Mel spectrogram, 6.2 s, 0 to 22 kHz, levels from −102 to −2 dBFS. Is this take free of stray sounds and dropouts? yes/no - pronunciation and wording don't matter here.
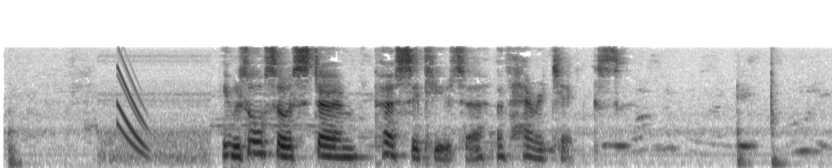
no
